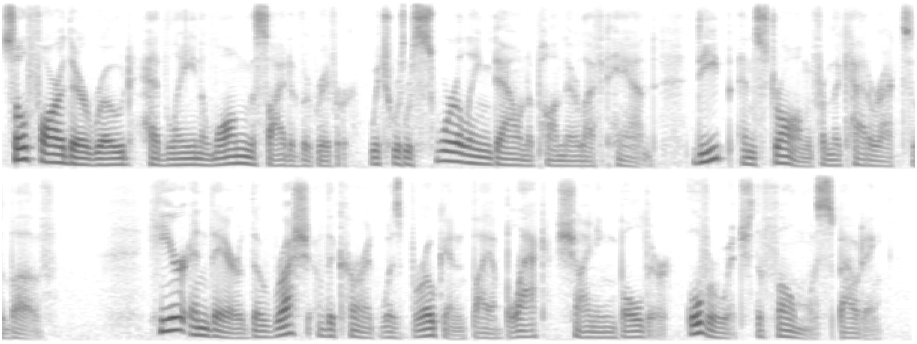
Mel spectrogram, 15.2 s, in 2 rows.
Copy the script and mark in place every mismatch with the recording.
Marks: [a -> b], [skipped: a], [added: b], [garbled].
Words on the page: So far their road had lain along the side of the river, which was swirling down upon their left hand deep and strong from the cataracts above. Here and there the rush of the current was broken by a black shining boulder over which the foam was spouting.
So far their road had lain along the side of the river, which was [added: was] swirling down upon their left hand deep and strong from the cataracts above. Here and there the rush of the current was broken by a black shining boulder over which the foam was spouting.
